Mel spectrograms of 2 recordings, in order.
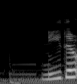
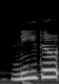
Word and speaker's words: neither: Neither is always treated as singular, so the verb must also be singular. Neither is. Some people often pronounce it like neither and neither. So both are correct.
